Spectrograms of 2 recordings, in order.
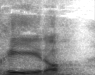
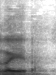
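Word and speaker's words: غيرة: nabi adbu inna minal Ini girah bacanya ya. Kalau girih, girah itu himmah. Himmah itu gai gaierah. Gaah itu artinya keinginan. Gih. Kalau ghairah cemburu itu bacaannya girah. Inna minal ghairati.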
